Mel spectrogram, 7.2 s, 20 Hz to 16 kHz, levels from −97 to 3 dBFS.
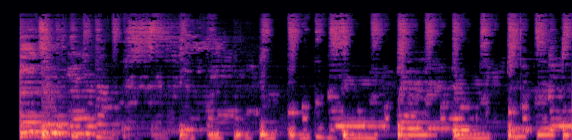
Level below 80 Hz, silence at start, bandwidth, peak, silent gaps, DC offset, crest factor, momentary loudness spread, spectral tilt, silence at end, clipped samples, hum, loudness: -46 dBFS; 0.25 s; 11.5 kHz; -8 dBFS; none; under 0.1%; 20 dB; 11 LU; -5.5 dB/octave; 0 s; under 0.1%; none; -29 LUFS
